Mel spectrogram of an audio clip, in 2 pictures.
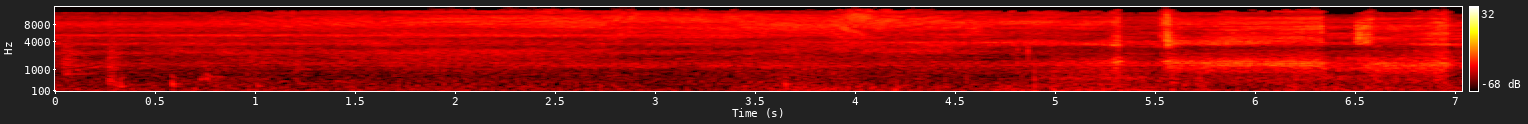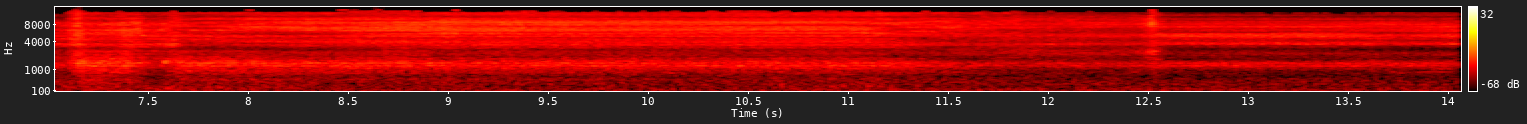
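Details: Continuous soft hiss with occasional slurping clicks: dental suction during an attempt to retrieve a broken Keystone Prima implant screw fragment with hand instruments.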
